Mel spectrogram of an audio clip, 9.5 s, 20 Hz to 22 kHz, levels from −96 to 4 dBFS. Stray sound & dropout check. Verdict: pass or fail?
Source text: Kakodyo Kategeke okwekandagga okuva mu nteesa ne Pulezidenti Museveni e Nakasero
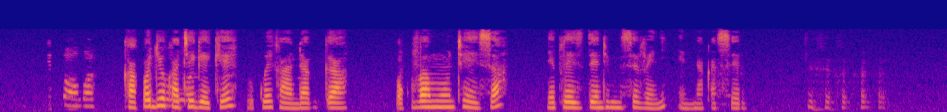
fail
